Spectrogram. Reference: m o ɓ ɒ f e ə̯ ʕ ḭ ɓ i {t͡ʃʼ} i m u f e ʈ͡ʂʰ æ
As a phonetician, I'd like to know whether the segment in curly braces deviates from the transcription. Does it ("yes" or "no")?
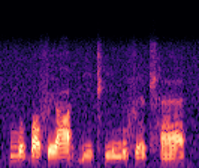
no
